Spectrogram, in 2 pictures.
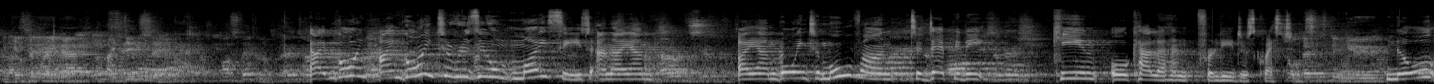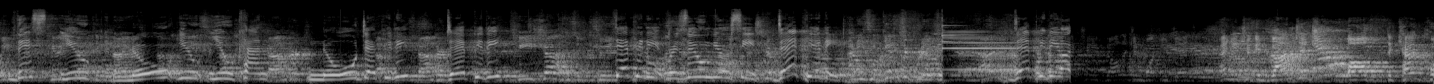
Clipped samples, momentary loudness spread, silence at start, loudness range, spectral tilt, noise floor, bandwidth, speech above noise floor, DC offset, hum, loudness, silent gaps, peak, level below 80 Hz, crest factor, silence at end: under 0.1%; 8 LU; 0 s; 3 LU; -2.5 dB/octave; -49 dBFS; 14 kHz; 24 dB; under 0.1%; none; -25 LUFS; none; -4 dBFS; -74 dBFS; 22 dB; 0 s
